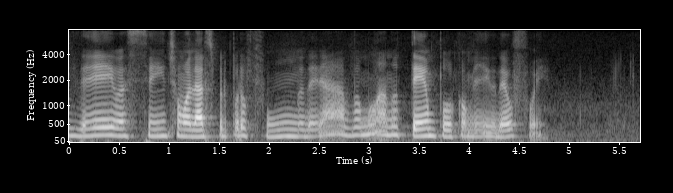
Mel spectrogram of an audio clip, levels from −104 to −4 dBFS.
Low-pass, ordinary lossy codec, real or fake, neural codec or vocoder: none; none; real; none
